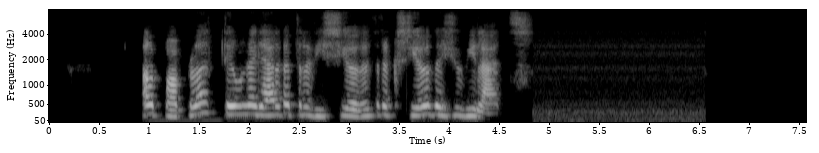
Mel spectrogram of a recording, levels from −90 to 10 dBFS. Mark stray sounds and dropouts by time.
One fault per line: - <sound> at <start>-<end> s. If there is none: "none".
none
